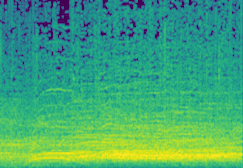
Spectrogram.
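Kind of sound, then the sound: crowd, audience cheering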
